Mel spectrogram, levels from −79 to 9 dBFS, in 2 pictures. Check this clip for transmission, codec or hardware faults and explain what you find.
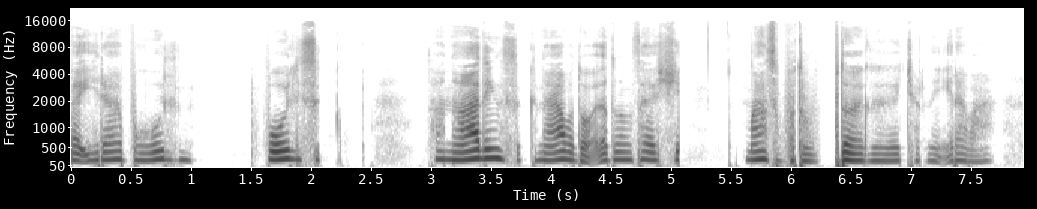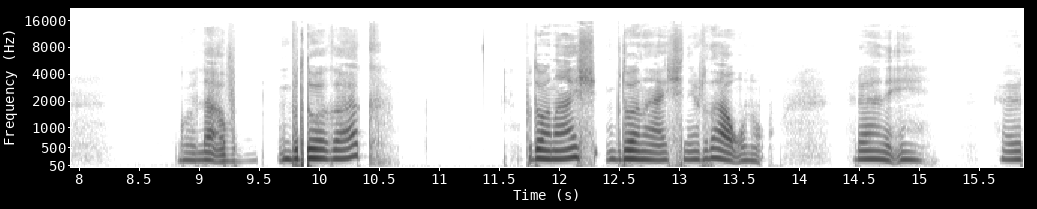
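One fault is audible: a block of digital silence from 9.86 to 9.90 s. The speech drops out for about 43 ms and then resumes. A run of samples was replaced by zeros, most likely because the output buffer was not filled in time. The length fits a 2048-sample buffer at 48 kHz. The cut has no fade at either edge. You hear a short hole.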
